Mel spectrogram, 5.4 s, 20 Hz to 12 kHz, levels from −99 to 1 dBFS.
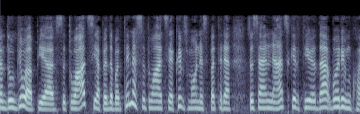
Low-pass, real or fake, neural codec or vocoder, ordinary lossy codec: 7.2 kHz; fake; codec, 16 kHz, 1.1 kbps, Voila-Tokenizer; MP3, 64 kbps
